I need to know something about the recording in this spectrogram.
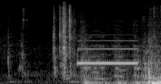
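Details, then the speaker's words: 1998 Jeep TJ Wrangler, manual, after a loose battery terminal and a corroded starter wire were fixed, with intermittent no-start suspected from the ignition switch: key turned slowly, short crank over a chime, catches within a second into a steady low rumble. Normal start. "So if I go slow, all right, it started right up that time."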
